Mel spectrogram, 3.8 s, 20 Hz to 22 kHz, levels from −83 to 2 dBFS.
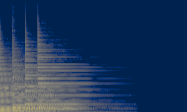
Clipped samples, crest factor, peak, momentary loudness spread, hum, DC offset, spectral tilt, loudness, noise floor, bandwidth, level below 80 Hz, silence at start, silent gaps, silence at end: under 0.1%; 20 dB; -10 dBFS; 18 LU; none; under 0.1%; -6.5 dB/octave; -28 LUFS; under -90 dBFS; 16.5 kHz; -42 dBFS; 0 s; none; 1.85 s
